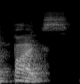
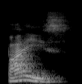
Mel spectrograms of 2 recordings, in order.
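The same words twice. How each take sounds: First: "pais" as one syllable, stressed on the a; wrong pronunciation. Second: "país" in two syllables, stressed on the í; correct pronunciation. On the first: Teacher saying what it is not, "pais" in one syllable. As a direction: say "pais" as a gliding diphthong, PAIS. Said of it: "não é pais". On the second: Teacher giving the right word, "país" as two syllables, pa-ÍS. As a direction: say "país" as pa-ÍS, keeping the vowels apart. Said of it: "é país". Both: Shown as a demonstration.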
